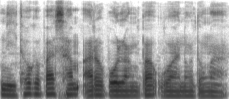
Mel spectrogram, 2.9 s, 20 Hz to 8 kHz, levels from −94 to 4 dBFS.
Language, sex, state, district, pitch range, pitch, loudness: Garo, male, Meghalaya, South Garo Hills, 95-115 Hz, 100 Hz, -19 LUFS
